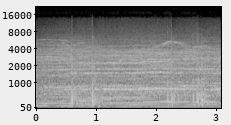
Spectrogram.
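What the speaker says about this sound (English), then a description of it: "The fireworks have been blasting over 5 minutes now over the Church of the Nativity in Bethlehem's Manger Square." Fireworks burst over the Church of the Nativity in Manger Square, Bethlehem, during millennium celebrations, with distant booms and sharp cracks scattered over a continuous roar of crowd and music.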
